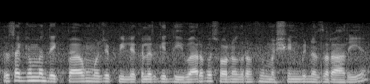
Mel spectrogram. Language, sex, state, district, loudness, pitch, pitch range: Hindi, male, Bihar, Katihar, -16 LUFS, 125 Hz, 120-135 Hz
